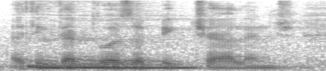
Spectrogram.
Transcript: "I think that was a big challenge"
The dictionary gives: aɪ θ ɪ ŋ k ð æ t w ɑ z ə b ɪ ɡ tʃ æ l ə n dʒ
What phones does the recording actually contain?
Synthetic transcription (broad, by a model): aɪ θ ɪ ŋ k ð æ t w ɑ z ə b ɪ ɡ tʃ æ l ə n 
